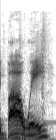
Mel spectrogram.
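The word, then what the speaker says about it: bawi: for the most part I say bye way uh so the spelling for that in Tagalog is b-a-w-i yeah more or less that's like how you pronounce it essentially means just uh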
